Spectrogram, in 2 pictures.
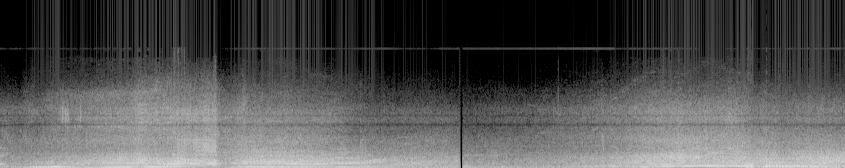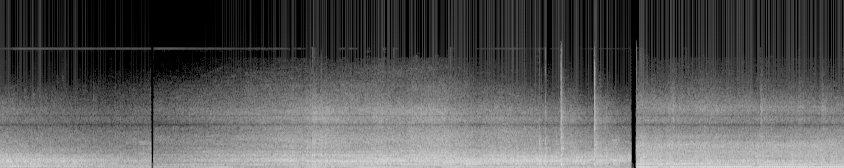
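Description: A performance car's engine revved hard and let fall about four times in a row, each rev a rising then dropping howl. A few sharp exhaust cracks near the end go with the car spitting flames from its exhaust.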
